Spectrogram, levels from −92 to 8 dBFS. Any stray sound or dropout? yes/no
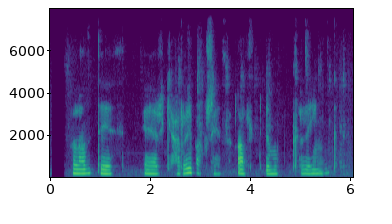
no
